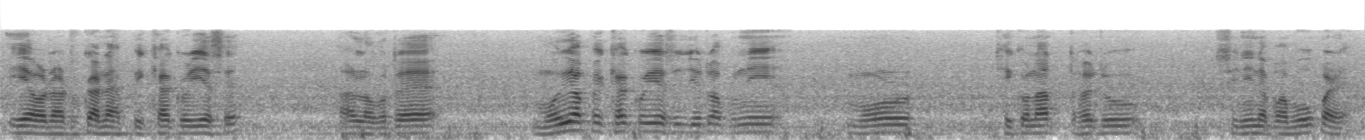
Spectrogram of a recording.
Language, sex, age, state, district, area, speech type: Assamese, male, 45-60, Assam, Golaghat, urban, spontaneous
